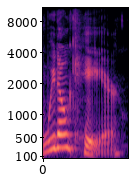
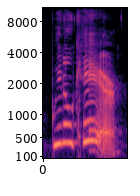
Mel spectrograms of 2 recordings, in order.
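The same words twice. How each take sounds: First: Said in the usual way. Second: Pitched way up, dismissive and airy; high dismissive. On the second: Real, not acted. Dismissing the rewatch talk, high and breezy. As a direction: toss it off high and light.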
